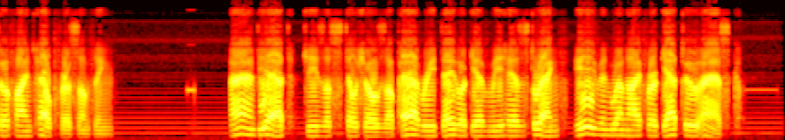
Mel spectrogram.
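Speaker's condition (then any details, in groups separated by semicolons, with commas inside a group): Athetoid cerebral palsy; couldn't express self first 6 years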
